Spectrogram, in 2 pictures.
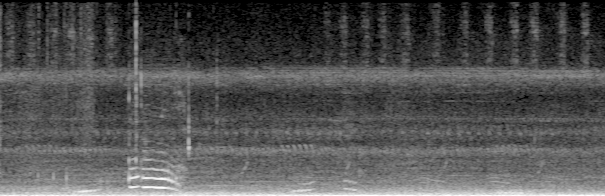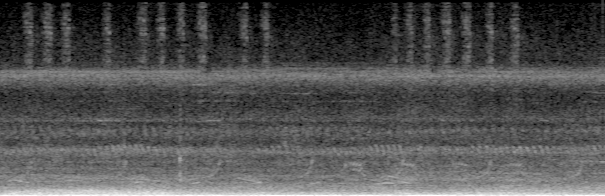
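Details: Stray cat purring while meowing, with one loud, strongly overtoned meow near the start, a few soft short mews afterward, and steady low purring throughout.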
